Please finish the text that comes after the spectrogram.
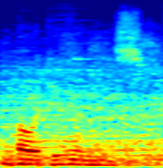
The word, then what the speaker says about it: Bodines: Bodines. Pizza, pasta, and steaks. I really think it's pronounced Bodine.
